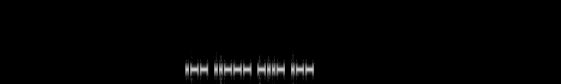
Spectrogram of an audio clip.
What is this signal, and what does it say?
Morse code, heard as a keyed tone, about 51 wpm, 700 Hz. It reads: W2XW
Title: USA Call Signs - 4 Characters - Repeated 3x - 50wpm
